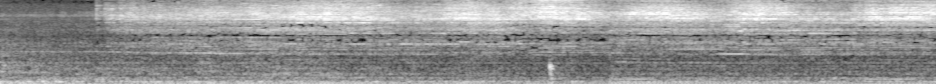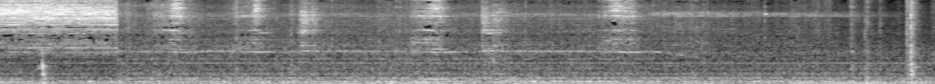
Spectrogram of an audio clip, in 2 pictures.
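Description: Crushed Oreo cookie crumbs shaken from a perforated shaker onto a whipped-cream waffle: a steady hiss of falling crumbs for about ten seconds, then several light taps, over a low steady hum.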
